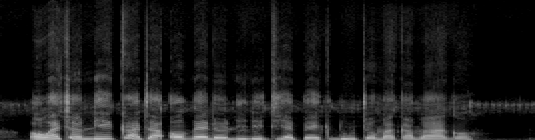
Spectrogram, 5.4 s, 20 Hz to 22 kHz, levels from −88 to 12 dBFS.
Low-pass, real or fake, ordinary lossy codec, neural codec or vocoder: none; fake; none; codec, 44.1 kHz, 7.8 kbps, Pupu-Codec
